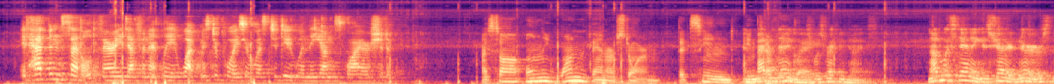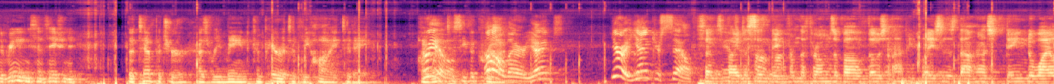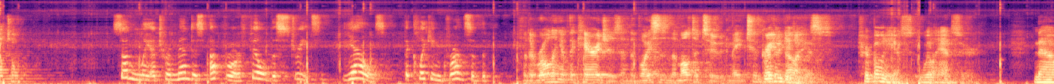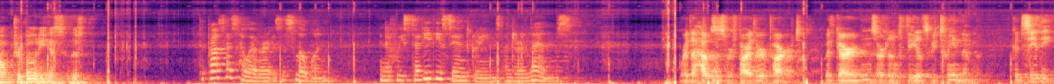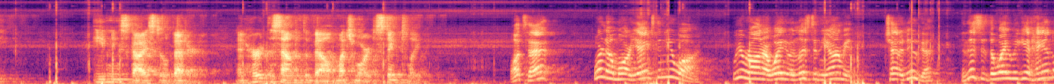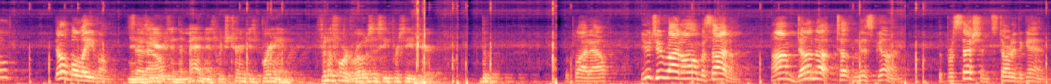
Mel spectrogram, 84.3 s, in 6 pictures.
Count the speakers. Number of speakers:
10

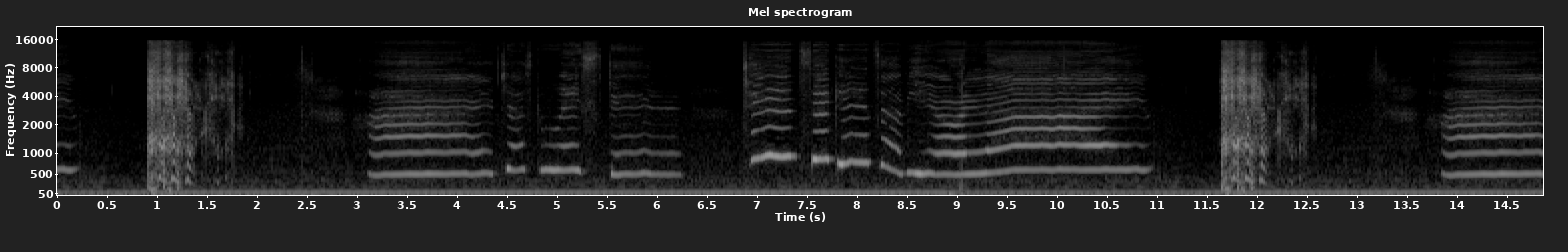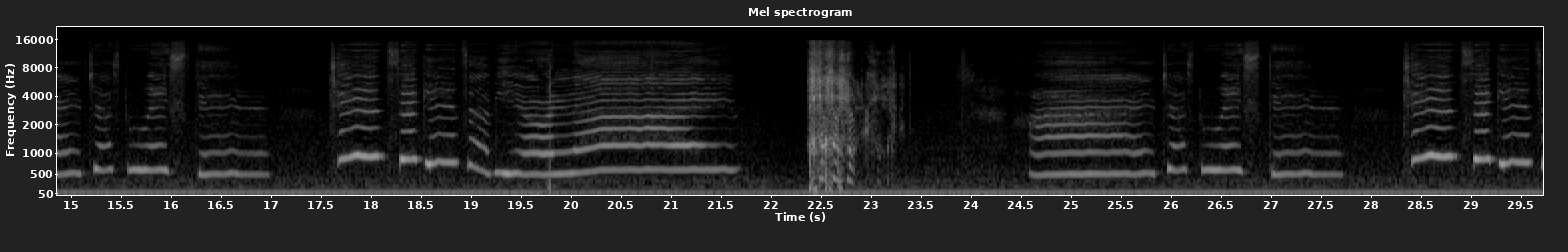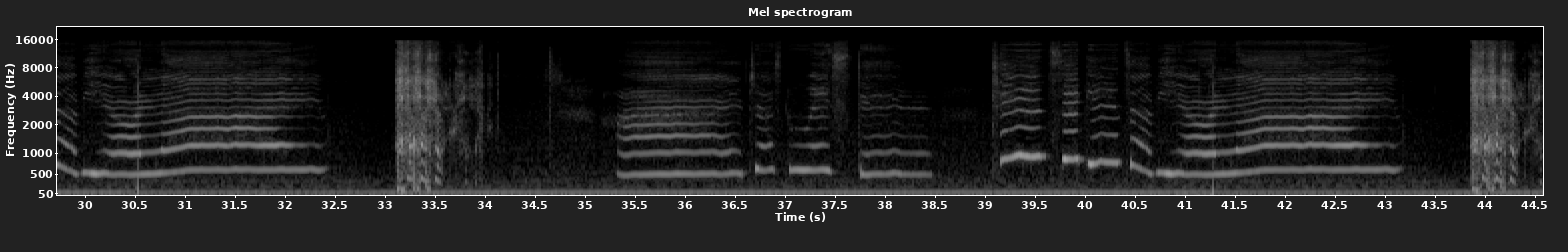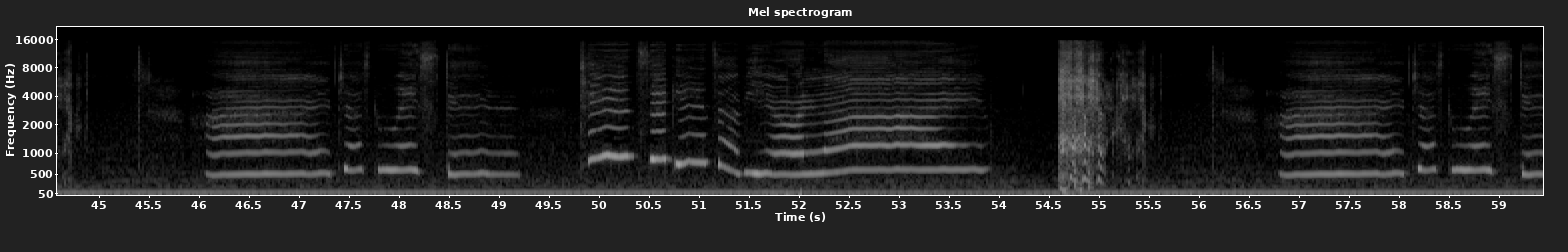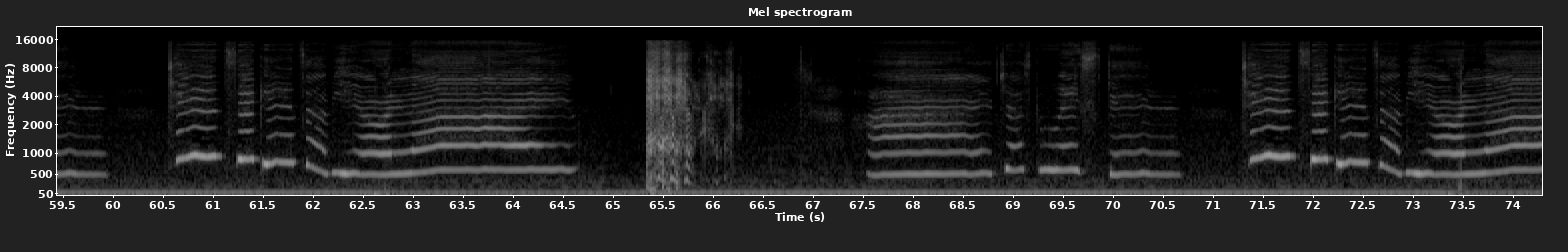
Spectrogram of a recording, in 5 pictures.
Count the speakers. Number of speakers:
0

